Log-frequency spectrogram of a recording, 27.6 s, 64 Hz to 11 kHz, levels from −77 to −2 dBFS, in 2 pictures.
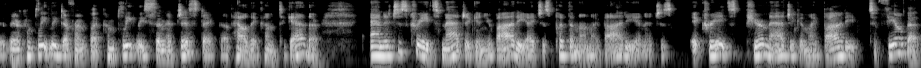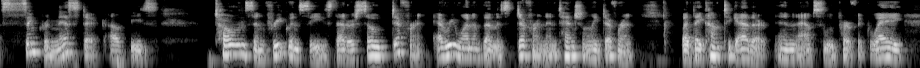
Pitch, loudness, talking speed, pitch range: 165 Hz, -19 LUFS, 145 wpm, 135-180 Hz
